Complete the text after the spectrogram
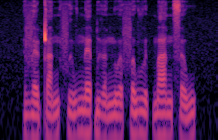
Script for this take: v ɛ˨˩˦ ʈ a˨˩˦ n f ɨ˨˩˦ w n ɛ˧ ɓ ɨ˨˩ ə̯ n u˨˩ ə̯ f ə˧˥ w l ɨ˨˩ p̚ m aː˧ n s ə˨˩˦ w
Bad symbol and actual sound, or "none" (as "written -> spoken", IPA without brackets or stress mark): none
